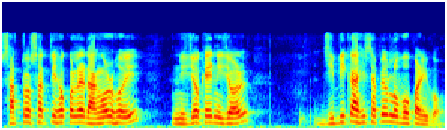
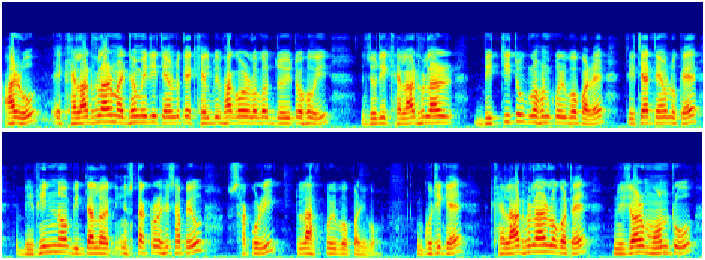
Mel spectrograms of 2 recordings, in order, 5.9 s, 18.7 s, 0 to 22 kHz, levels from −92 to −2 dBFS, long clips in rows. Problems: background sounds at intervals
